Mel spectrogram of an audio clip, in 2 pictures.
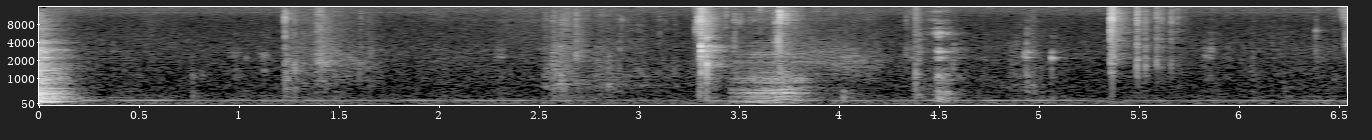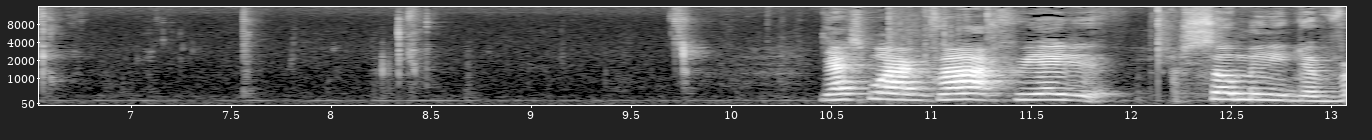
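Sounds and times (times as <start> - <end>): low steady hum: 0.0 - 13.0
chewing: 3.2 - 8.8, 9.7 - 10.3
wet mouth clicks: 9.7 - 9.9.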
